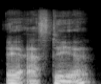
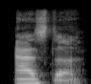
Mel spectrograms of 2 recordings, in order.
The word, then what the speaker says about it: Asda: Cuz in last night's video, he pronounced Asda ADA.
